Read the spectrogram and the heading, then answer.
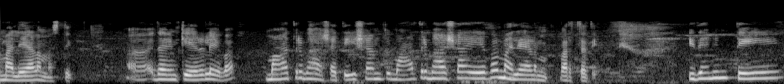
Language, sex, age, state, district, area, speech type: Sanskrit, female, 18-30, Kerala, Thiruvananthapuram, urban, spontaneous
